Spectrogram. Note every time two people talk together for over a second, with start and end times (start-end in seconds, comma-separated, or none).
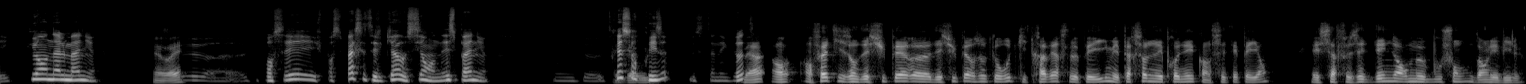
none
